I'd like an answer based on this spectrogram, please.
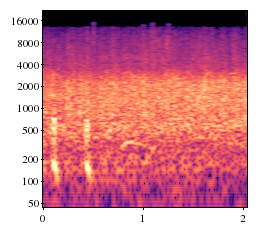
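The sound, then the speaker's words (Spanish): Studio audience applause on a live call-in debate show, steady dense clapping that continues evenly throughout without a break. “Debe estar toda tu familia. No sé por qué coño te aplauden”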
